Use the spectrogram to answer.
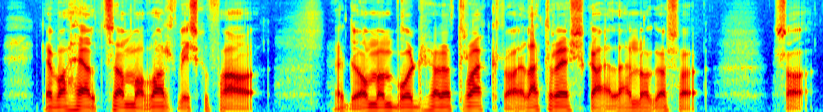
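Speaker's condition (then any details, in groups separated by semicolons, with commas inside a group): Cerebral palsy; uses wheelchair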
